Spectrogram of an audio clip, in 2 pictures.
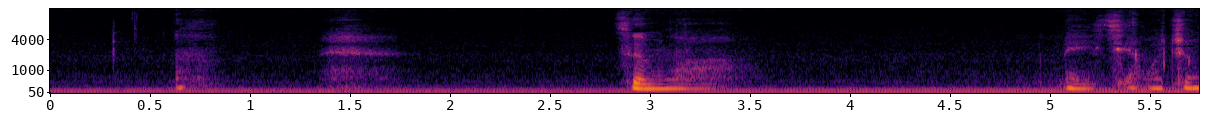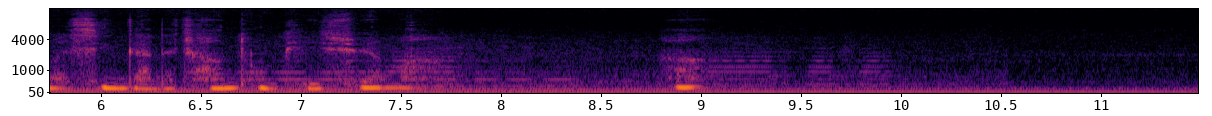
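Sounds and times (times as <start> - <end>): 
low engine rumble inside a crowded bus: 0.0 - 11.4
speech: 2.9 - 3.4, 5.1 - 7.8, 8.8 - 9.1
horn toot: 6.4 - 10.6.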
